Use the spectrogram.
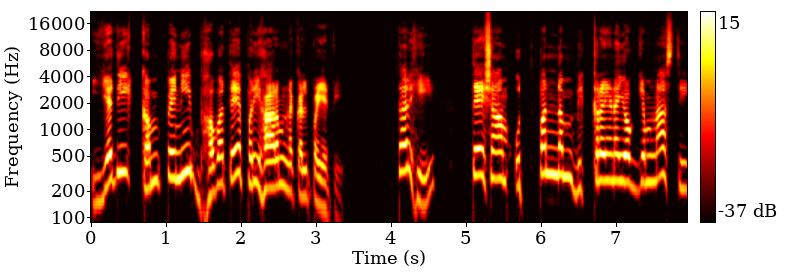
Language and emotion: Sanskrit, disgusted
